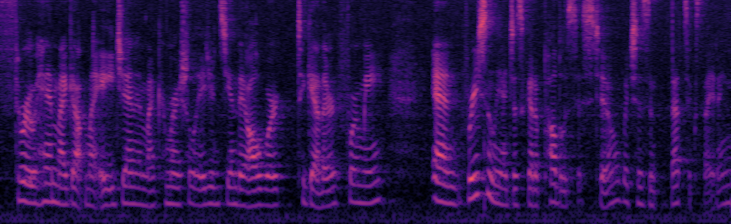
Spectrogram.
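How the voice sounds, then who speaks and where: A woman with a German accent, fairly low in pitch, at a very fast pace. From Austria (Vorarlberg) and northern Italy. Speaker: actress. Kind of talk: interview. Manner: animated.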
